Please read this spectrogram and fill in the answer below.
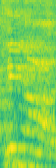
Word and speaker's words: Kijan: Kijan with the the J is silent. The J is silent. It is silent.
